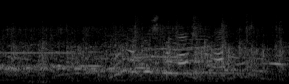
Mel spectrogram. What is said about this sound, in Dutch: Oké, ga ervoor. Even, even een groot applaus geven. Woe!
